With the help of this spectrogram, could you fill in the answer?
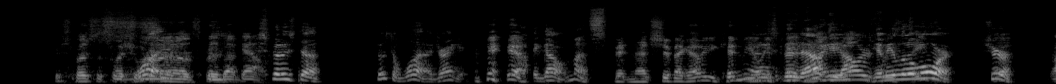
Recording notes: WE are sorry for the audio this week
